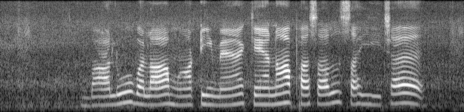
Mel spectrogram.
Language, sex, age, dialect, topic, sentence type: Maithili, female, 56-60, Bajjika, agriculture, question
